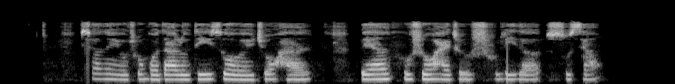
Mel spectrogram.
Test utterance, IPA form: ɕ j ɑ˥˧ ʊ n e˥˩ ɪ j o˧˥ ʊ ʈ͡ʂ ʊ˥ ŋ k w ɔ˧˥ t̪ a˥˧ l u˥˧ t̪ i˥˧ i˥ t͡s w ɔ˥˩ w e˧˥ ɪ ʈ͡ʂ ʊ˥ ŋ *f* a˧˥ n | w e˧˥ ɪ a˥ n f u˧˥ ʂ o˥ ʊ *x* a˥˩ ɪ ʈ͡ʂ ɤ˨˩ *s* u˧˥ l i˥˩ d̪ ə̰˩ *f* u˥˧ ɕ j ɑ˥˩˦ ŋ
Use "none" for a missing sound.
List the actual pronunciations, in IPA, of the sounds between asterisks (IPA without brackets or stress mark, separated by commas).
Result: x, x, ʂ, s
